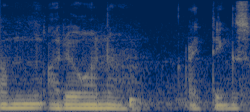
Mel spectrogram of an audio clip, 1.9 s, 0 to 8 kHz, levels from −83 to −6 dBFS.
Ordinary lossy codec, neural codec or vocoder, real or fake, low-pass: none; none; real; none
